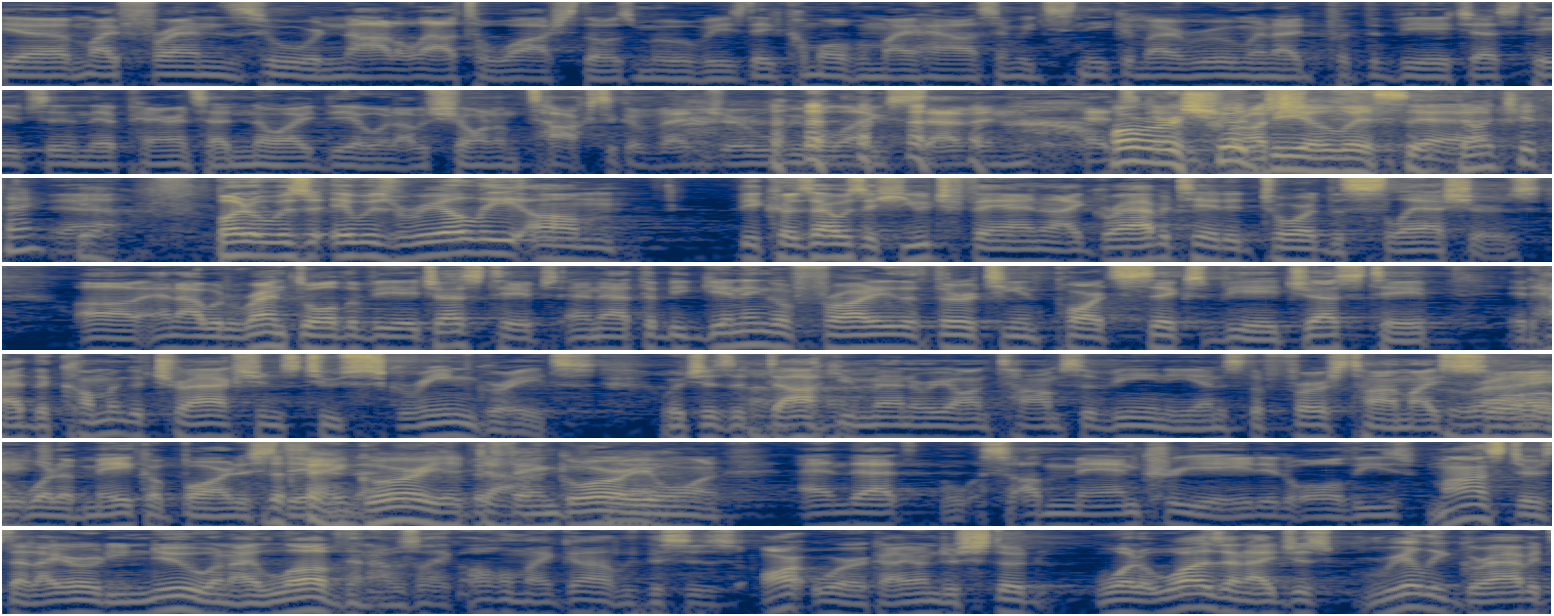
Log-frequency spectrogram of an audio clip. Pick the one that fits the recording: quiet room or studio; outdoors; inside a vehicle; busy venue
busy venue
